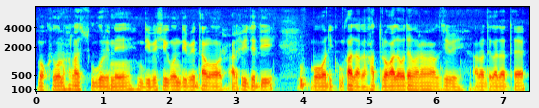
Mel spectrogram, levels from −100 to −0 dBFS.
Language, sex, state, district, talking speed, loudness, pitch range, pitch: Chakma, male, Tripura, Dhalai, 180 wpm, -21 LUFS, 85-90 Hz, 90 Hz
